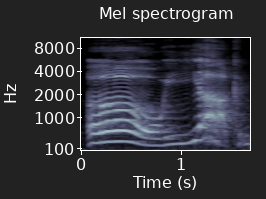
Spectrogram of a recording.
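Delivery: high, loud "oh, yuck" of disgust; disgusted groan. A narrator's reading. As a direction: groan it out, grossed out. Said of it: "groaned Christopher Church Mouse".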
